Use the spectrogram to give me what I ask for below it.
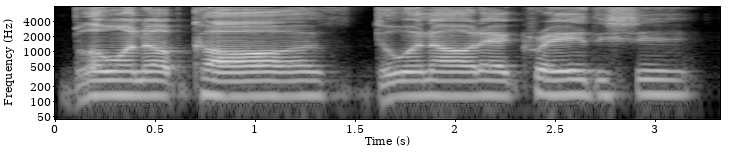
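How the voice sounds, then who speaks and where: A man's voice: mid-range voice, completely flat delivery, takes it slowly, a bit bright, clear, resonant tone. A man hosting a livestream, giving blunt, profane, mocking commentary in casual street talk.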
